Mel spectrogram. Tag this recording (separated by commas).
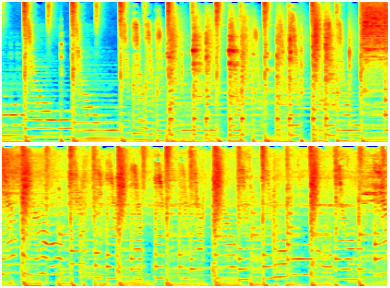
playing synthesizer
